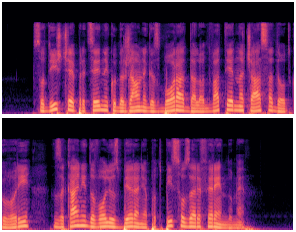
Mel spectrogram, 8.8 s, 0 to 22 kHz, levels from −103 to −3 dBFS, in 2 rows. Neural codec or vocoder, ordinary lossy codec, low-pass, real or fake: none; AAC, 48 kbps; 9.9 kHz; real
